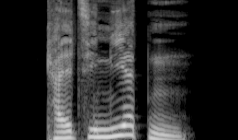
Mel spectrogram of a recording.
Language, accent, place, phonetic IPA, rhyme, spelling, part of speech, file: German, Germany, Berlin, [kalt͡siˈniːɐ̯tn̩], -iːɐ̯tn̩, kalzinierten, adjective / verb, De-kalzinierten.ogg
- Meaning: inflection of kalziniert: 1. strong genitive masculine/neuter singular 2. weak/mixed genitive/dative all-gender singular 3. strong/weak/mixed accusative masculine singular 4. strong dative plural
